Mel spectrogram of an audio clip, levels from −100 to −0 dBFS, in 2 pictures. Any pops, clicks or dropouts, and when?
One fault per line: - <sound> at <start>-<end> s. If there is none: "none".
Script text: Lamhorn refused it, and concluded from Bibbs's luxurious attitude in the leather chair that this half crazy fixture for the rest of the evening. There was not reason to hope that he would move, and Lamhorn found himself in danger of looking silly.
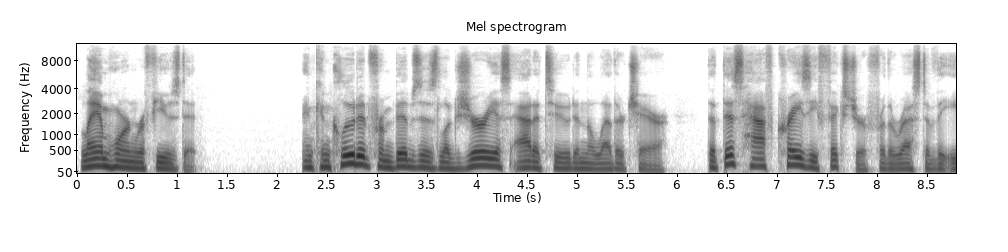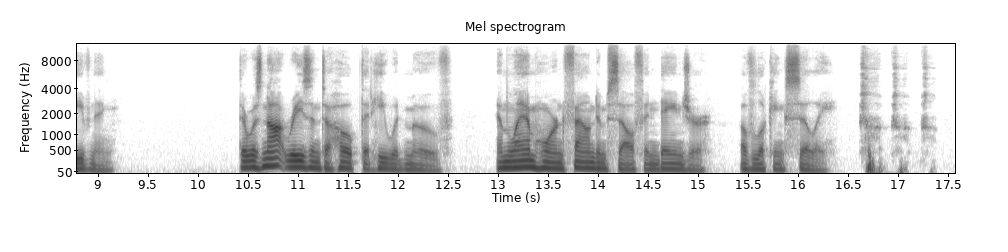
- cough at 16.6-17.4 s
